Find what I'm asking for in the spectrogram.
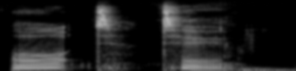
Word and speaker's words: ought to: O sonido largo, la o larga, como la c al revés sin fonética con dos puntitos, ought to. Como ought termina en t y to empieza por t, pues solo voy a pronunciar uno de los dos, si no sería demasiado difícil.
